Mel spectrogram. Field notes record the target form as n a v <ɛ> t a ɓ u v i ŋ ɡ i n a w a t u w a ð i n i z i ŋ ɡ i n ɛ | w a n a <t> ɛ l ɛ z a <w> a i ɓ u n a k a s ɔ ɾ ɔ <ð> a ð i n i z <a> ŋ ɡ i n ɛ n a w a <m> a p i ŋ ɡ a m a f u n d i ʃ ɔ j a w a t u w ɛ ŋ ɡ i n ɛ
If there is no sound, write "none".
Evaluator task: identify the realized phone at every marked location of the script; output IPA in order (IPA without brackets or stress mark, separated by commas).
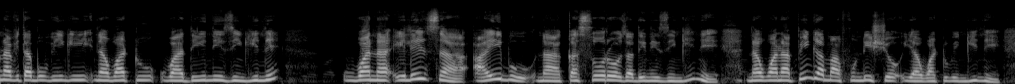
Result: i, ʔ, none, z, i, n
